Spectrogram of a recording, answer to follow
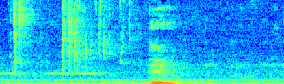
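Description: Wet mouth and lip smacks of a person eating with her fingers and licking them, then a short hummed "mmm" of enjoyment about a second in.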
